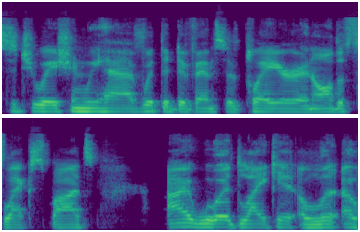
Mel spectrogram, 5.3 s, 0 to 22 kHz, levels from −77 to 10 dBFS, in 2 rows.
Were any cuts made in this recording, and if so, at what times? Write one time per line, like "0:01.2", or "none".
none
